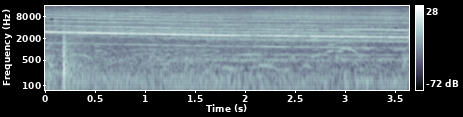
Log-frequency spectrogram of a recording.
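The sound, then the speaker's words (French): A single sharp stun grenade blast, thrown by police during the eviction of a ZAD protest camp, cracks out at the very start, while steady, high police sirens wail throughout over a noisy, busy background. “Les grenades assourdissantes ont été lancées par les forces de l'ordre.”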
